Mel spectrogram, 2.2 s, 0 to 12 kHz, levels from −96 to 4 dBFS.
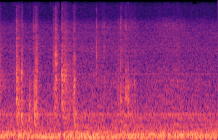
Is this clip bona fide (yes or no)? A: yes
